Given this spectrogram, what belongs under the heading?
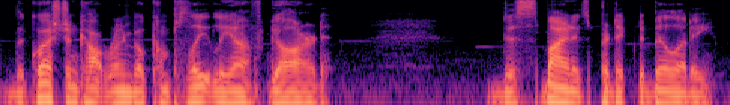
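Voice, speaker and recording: A man's voice: sits low, fairly quick, darkish tone. A man reading scripted fiction aloud as a narrator.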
